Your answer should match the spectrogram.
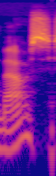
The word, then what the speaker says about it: Maus: Although, actually, the graphic novel Mouse. Have you guys read that? I read that in high school. Mm-mm. Never even heard of it. Mouse. Man, it's spelled Maus. Yeah, like Yeah. the German way.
